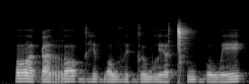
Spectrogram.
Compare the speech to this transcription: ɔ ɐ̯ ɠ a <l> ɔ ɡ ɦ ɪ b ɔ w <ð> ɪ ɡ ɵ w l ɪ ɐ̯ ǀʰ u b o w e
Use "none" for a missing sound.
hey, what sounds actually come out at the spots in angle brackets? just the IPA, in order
r, ð

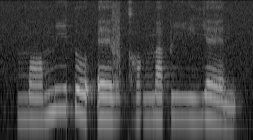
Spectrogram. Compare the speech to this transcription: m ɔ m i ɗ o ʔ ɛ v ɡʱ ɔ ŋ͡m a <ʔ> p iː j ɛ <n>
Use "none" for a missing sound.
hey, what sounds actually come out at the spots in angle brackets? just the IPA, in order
none, n

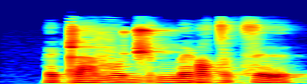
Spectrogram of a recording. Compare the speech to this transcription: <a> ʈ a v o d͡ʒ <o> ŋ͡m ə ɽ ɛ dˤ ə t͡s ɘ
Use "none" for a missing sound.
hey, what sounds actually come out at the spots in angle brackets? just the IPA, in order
ə, o

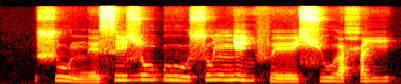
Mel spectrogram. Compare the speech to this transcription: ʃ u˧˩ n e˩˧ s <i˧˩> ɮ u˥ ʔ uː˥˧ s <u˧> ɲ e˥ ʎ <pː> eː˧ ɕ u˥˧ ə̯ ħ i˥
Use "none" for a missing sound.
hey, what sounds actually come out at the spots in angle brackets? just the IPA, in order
i˥, u˥, f

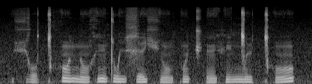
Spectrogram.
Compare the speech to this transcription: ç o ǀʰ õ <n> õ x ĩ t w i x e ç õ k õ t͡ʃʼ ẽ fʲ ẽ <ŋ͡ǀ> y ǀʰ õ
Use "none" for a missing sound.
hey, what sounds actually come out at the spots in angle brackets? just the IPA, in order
n, ŋ͡ǀ

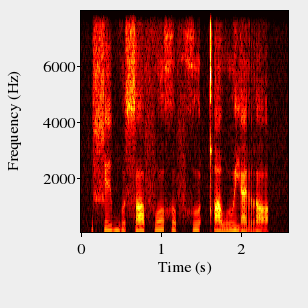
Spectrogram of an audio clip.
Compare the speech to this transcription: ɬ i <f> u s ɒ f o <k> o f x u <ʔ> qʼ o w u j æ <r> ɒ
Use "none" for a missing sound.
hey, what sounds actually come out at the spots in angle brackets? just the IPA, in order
b, x, ʔ, r

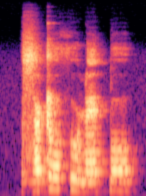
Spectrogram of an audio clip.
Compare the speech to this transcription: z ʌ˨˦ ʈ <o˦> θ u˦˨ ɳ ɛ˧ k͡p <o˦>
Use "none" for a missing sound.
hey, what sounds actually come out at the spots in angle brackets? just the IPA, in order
o˦, o˦

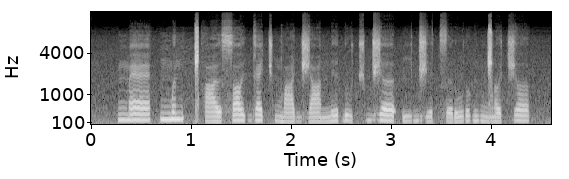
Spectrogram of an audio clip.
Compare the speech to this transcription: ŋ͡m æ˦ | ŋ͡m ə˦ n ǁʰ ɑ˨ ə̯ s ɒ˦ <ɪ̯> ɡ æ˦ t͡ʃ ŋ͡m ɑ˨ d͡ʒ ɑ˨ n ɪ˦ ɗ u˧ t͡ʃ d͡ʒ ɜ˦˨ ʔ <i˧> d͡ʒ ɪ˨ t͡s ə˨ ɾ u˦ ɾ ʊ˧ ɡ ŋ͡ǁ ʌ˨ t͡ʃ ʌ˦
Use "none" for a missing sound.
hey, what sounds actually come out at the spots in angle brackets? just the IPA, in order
ɪ̯, i˧

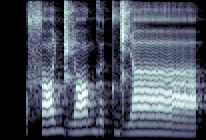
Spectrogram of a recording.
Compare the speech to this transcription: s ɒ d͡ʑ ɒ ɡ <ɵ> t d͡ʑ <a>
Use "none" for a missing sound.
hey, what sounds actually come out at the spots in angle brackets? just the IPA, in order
ɵ, aː

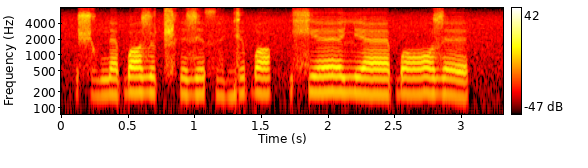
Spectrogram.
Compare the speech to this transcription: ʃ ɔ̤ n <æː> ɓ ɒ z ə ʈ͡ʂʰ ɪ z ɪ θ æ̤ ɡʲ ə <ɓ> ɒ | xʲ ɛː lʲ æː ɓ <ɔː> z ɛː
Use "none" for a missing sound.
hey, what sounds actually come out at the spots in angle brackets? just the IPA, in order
æ, ɓ, ɔː

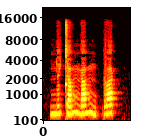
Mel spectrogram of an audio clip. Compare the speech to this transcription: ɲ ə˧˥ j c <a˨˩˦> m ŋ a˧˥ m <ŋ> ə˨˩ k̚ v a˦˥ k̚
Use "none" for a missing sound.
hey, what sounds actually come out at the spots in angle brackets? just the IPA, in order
a˧˥, ŋ

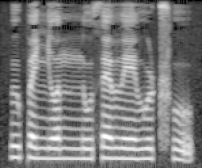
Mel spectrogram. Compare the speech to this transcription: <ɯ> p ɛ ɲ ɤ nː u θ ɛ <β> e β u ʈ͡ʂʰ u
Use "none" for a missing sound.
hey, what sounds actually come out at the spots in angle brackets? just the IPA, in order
ɯ, β

